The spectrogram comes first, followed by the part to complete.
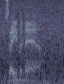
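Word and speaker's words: Xiamen: CXA Zamanire, that's how you pronounce it.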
